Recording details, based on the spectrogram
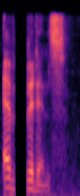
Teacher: the accent is at the very beginning of the word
